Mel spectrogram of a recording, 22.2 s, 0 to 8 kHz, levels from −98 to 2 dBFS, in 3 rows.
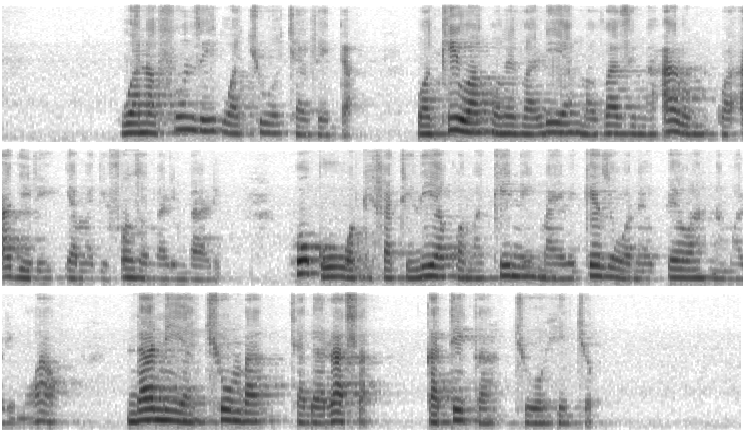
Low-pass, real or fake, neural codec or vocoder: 7.2 kHz; real; none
